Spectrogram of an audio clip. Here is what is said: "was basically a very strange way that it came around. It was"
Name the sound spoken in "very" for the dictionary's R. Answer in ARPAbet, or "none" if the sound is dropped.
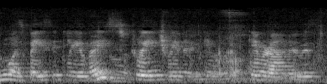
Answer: none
